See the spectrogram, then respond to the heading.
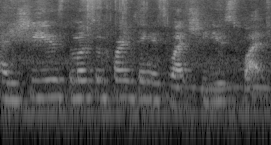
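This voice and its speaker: A woman's voice: a little high, flat delivery, brisk. A woman teaching young children in a classroom, directing them and prompting them with questions. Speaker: primary school teacher. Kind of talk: interactive classroom read-aloud discussion. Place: indoor school classroom. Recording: echoey distant classroom recording, clearly noisy.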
